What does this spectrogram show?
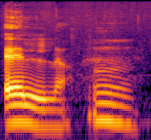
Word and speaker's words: Elles: I call this name l l means uh it's a French feminine pronoun for they and with with the S at the end exactly which you don't pronounce and yeah IND L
